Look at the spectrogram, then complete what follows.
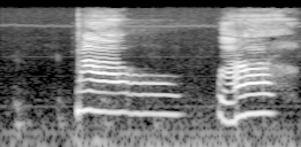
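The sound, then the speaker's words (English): A human voice imitates a cat with two drawn-out meows, the first long and falling, the second shorter with a rising-then-falling bend, loud against a quiet background. “Meow.”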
